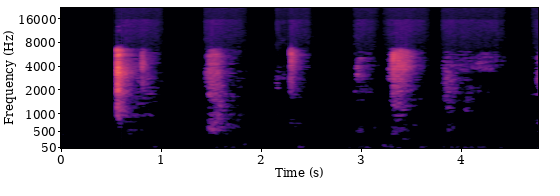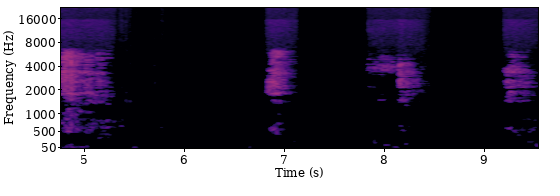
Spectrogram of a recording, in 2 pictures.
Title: sneezes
